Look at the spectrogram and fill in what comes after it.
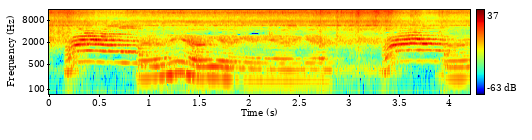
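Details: Domestic bobtail cat meowing while being bathed indoors: a long drawn-out meow with a rising start and wavering, falling middle, followed by a second shorter meow near the end.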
